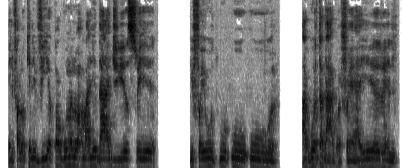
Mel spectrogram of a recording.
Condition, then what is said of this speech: Stuttering. É, então, mais ou menos da mesma forma que eu estou falando aqui, gaguejando, falando um pouco rápido, eu perguntei lá, doutores,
